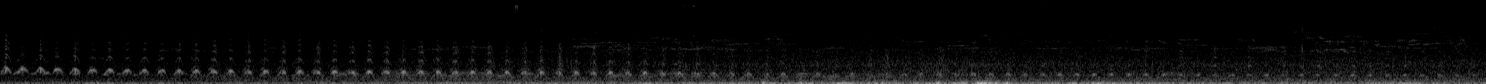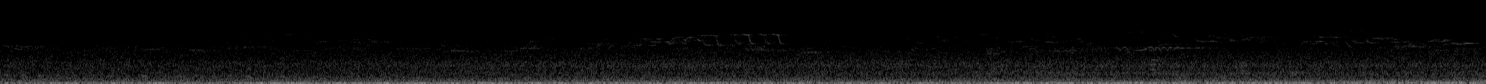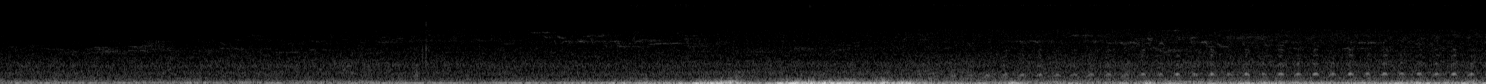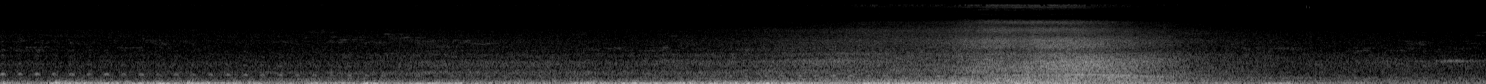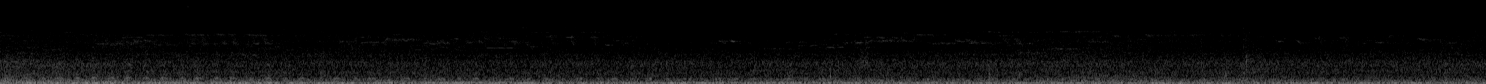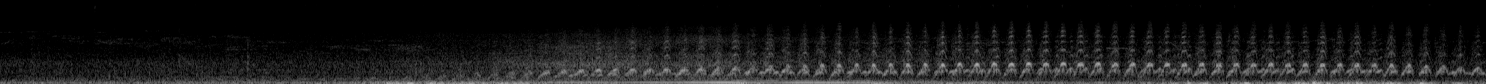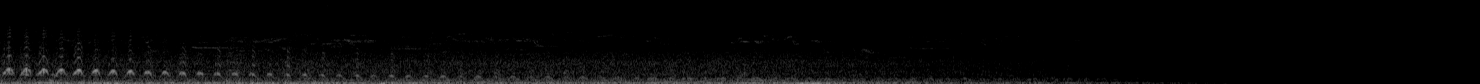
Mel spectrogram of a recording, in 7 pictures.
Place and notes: croatian tel and radio building
rubber bands in the wind in front of the Croatian radio, in the framework of UBU workshop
